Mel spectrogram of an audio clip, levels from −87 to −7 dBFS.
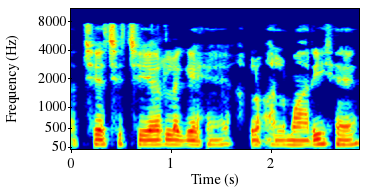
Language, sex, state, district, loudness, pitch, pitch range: Hindi, male, Bihar, East Champaran, -21 LUFS, 110 Hz, 110-115 Hz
